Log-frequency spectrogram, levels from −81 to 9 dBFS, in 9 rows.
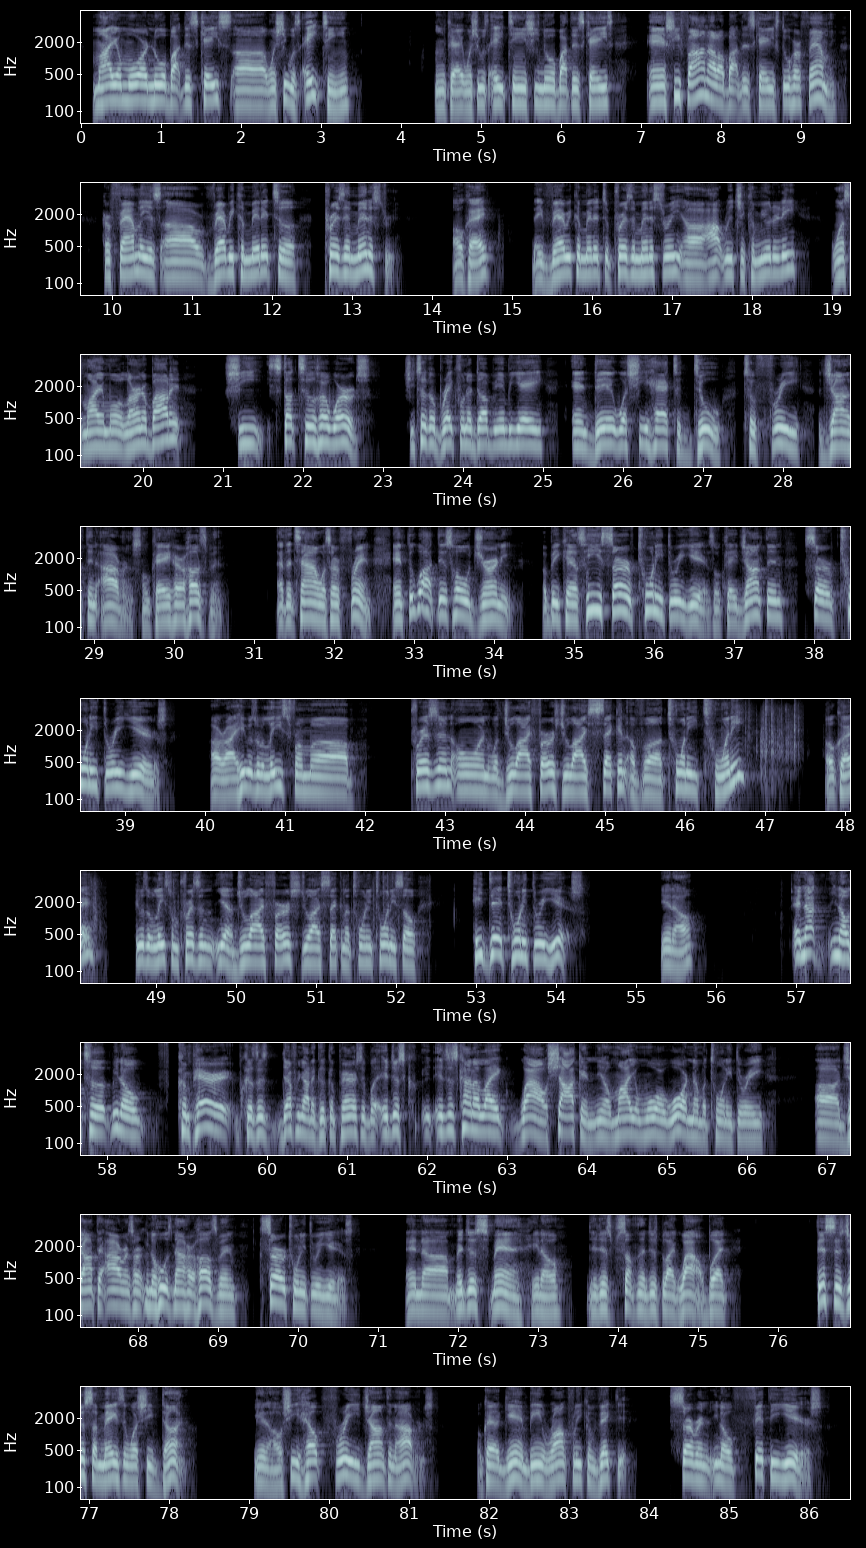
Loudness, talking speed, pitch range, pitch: -19 LUFS, 160 wpm, 130-160 Hz, 145 Hz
